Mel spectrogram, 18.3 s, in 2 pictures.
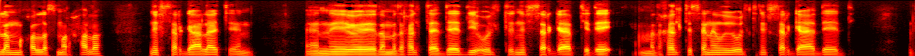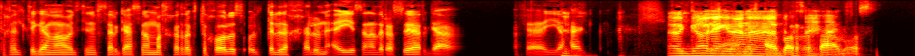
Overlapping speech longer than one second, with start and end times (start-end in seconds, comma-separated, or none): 16.2-17.6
